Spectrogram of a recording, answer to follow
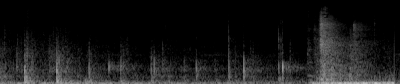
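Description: Footsteps on a hard floor, a run of short sharp steps about three a second, then a louder rush of noise with a low rumble for most of the last second.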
